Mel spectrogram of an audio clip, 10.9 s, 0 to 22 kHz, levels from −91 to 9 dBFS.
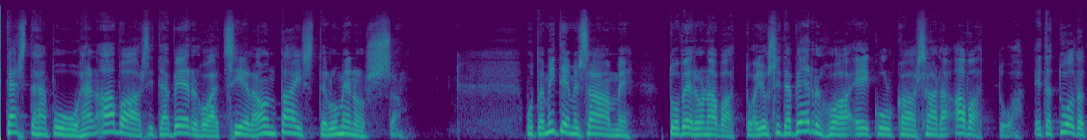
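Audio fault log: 0.0 s: file tags played as audio. Right at the start there's a tiny, hard-edged burst of rasp, offset to one side, then a sliver of dead silence. The tag text is being read as samples, and its zero padding gives the silence.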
